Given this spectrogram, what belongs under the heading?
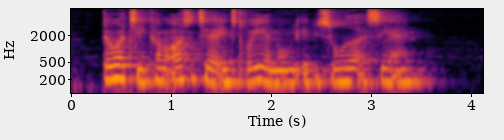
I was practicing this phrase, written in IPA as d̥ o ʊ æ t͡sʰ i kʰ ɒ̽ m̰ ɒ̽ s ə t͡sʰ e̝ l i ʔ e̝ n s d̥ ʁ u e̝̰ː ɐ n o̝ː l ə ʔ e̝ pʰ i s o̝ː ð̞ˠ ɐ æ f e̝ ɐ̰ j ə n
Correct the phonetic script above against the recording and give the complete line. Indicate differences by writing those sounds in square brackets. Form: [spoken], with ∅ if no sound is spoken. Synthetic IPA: d̥ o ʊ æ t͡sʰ i kʰ ɒ̽ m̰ ɒ̽ s ə t͡sʰ e̝ l [æ] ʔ e̝ n s d̥ ʁ u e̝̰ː ɐ n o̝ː l ə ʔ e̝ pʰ i s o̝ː ð̞ˠ ɐ æ [s] e̝ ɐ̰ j ə n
